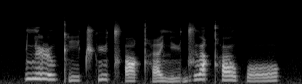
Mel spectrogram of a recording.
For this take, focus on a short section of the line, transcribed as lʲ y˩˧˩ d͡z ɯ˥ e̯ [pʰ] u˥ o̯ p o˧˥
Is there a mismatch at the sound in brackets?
yes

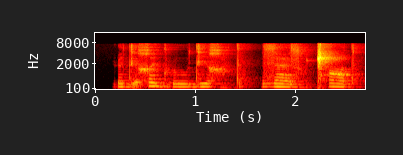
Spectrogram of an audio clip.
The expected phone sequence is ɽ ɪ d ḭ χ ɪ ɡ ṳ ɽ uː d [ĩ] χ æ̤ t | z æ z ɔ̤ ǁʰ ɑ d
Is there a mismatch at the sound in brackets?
yes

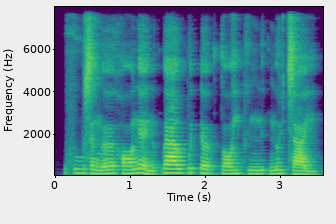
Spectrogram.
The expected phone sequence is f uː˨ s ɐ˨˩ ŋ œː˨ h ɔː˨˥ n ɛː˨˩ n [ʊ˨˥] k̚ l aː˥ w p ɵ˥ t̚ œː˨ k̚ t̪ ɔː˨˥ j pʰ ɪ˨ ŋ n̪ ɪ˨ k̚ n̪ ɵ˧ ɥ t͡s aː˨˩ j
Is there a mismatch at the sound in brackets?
no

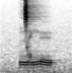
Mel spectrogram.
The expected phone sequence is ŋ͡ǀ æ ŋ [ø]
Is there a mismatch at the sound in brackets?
no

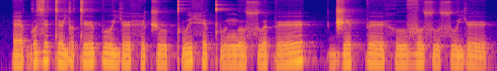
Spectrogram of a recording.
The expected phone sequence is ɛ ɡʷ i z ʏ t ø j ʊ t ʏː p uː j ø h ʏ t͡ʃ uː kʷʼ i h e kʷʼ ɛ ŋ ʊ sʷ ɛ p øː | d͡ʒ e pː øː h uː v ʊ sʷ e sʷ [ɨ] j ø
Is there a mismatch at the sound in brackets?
yes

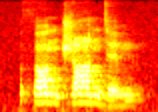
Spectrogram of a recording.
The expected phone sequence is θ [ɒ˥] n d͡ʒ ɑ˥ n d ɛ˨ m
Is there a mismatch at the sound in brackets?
no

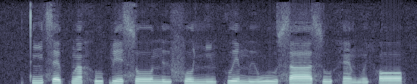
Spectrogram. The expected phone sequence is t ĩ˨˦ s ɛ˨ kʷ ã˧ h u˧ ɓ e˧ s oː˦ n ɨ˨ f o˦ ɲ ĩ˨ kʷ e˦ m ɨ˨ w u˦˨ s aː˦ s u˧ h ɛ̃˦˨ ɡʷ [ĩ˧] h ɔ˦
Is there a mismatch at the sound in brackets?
yes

